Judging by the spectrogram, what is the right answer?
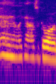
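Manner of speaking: play-acted, overly nice, super friendly, pitched way up. Retelling the greeting of the man selling cards: imitating someone all smiley. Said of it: "all smiley".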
